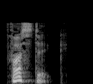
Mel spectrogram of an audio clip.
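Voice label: "fustic", British English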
